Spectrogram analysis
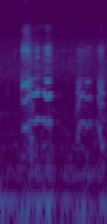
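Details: Infant crying: short, high-pitched, fussy crying bursts, heard as a brief cry.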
